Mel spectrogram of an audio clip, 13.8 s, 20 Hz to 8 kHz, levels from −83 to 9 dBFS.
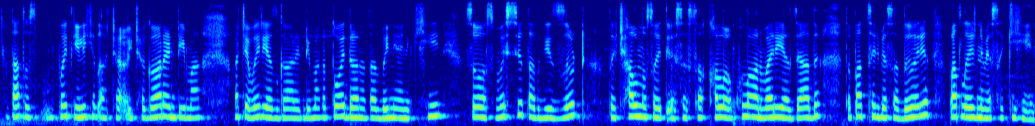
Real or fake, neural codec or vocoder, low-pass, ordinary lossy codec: real; none; none; none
